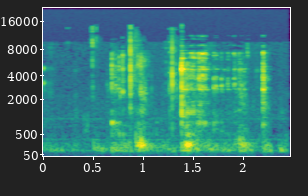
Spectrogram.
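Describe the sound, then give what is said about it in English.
Crisp crunching of Crunch Berries breakfast cereal being chewed, with repeated irregular bites and crackles over about two seconds, no talking. “When you bite into these crunch berries after they have sat a while”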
